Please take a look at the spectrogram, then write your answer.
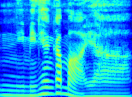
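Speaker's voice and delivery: mock effeminate dainty girlish speech, final 'ah'. Describing how Shanghainese girls talk, imitating their dainty effeminate way of speaking. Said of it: "this very kind of, at the end there's always a ah".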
